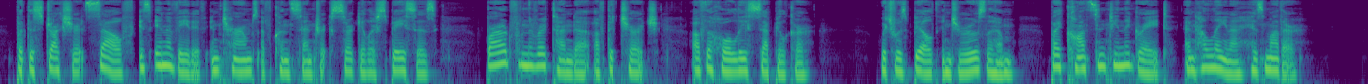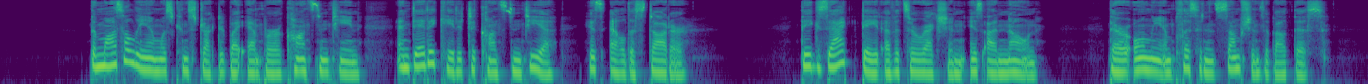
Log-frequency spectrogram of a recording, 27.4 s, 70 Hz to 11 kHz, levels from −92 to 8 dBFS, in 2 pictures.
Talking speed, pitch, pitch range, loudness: 145 wpm, 155 Hz, 140-175 Hz, -22 LUFS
